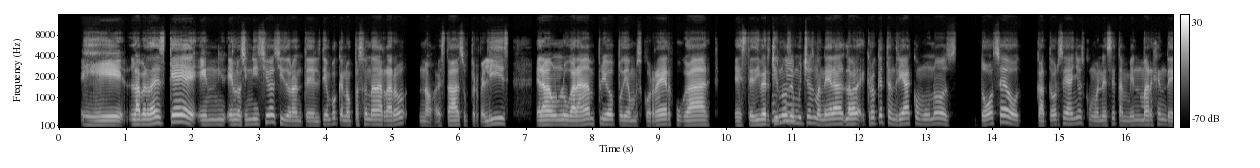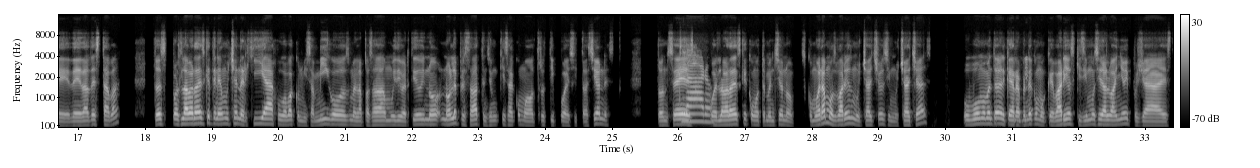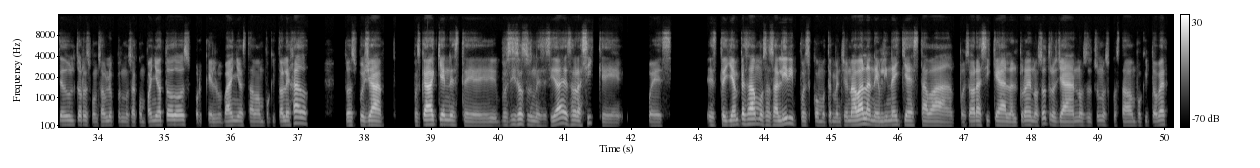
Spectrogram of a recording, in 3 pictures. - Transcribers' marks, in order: other background noise
- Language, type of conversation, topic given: Spanish, podcast, ¿Cuál es una aventura al aire libre que nunca olvidaste?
